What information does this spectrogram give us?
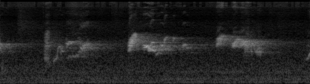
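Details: Red-whiskered bulbul singing at a songbird competition: three short, bright, warbling phrases, each starting with a quick upward flick and then a slurred, chattering run.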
